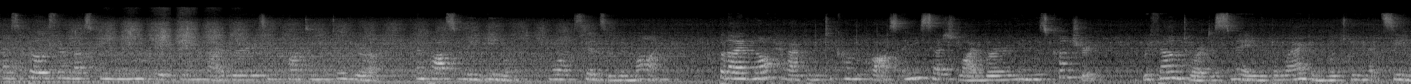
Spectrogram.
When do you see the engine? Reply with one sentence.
The engine can be heard from 0.0 to 14.0 s.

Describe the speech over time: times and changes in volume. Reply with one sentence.
The talking can be heard from 0.0 to 14.0 s, at a steady volume.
